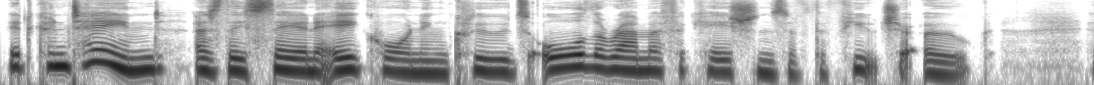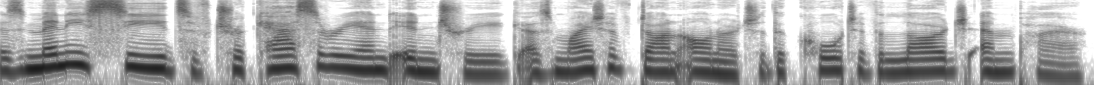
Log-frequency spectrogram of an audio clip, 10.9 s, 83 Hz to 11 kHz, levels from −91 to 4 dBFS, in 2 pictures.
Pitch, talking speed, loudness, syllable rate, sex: 190 Hz, 185 wpm, -19 LUFS, 5.4 syllables/s, female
